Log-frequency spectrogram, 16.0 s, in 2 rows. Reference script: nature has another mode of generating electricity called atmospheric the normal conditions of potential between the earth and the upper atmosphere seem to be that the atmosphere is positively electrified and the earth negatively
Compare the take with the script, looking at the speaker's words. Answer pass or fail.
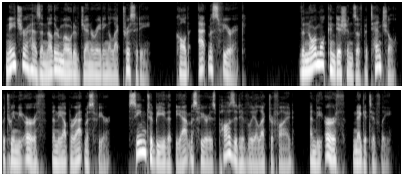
pass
